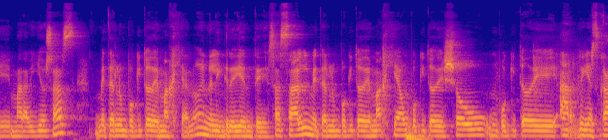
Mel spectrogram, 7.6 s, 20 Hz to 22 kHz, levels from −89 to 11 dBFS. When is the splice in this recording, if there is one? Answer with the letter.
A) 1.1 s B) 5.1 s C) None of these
A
